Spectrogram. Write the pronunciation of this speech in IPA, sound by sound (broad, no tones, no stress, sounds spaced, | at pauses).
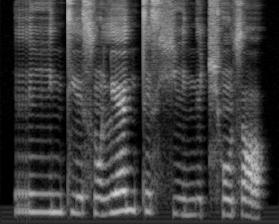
r iː nʲ tʲ e s õ lʲ æ nʲ t i s ç i nʲ ɒ t͡ɕʰ õ s ɒ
